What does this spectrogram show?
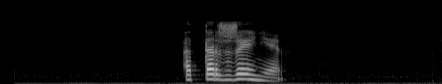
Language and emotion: Russian, angry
